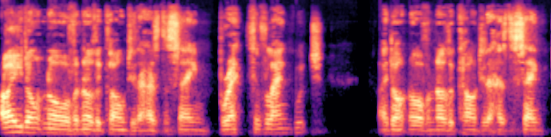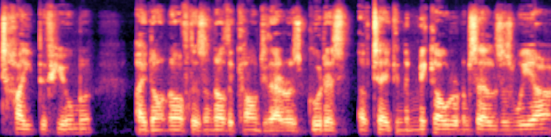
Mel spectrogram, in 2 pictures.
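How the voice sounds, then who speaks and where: Speaking very fast in a Cork accent, a man at medium pitch keeps a monotone, flat intonation in a dry, close sound with no echo. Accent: Cork Irish. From Cork, Ireland. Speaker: creative director, poet and artist. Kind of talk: podcast interview answer.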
